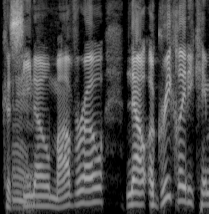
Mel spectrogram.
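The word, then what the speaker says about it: Xinomavro: this is a 50/50 cassino mavo that is x i n o m a v r o you basically pronounce it like gambling at a casino Cino mavo now a Greek lady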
